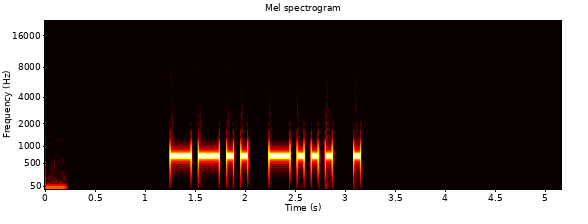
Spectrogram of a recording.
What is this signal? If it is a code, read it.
Morse code, heard as a keyed tone, about 17 wpm, 700 Hz. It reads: ZBE
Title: USA Call Sign Postfixes - 3 Letters 17wpm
